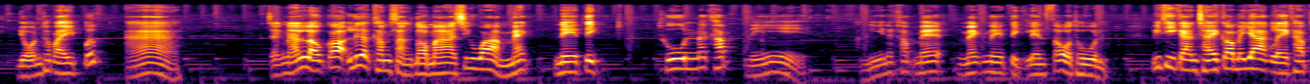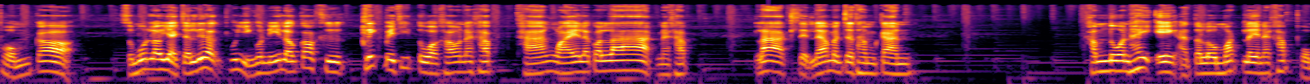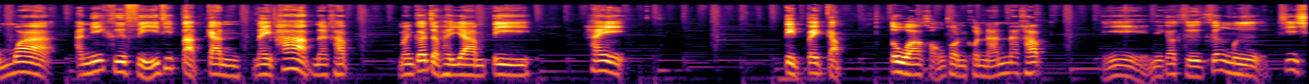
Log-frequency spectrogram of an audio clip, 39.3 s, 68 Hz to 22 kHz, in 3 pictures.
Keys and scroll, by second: 10.2 ctrl+b.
